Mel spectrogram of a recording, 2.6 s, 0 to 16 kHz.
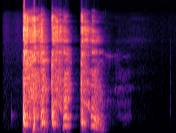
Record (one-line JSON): {"cough_length": "2.6 s", "cough_amplitude": 32767, "cough_signal_mean_std_ratio": 0.42, "survey_phase": "beta (2021-08-13 to 2022-03-07)", "age": "18-44", "gender": "Male", "wearing_mask": "No", "symptom_new_continuous_cough": true, "symptom_runny_or_blocked_nose": true, "symptom_diarrhoea": true, "symptom_fatigue": true, "symptom_fever_high_temperature": true, "symptom_change_to_sense_of_smell_or_taste": true, "symptom_loss_of_taste": true, "symptom_onset": "4 days", "smoker_status": "Current smoker (e-cigarettes or vapes only)", "respiratory_condition_asthma": false, "respiratory_condition_other": false, "recruitment_source": "Test and Trace", "submission_delay": "1 day", "covid_test_result": "Positive", "covid_test_method": "RT-qPCR", "covid_ct_value": 19.7, "covid_ct_gene": "ORF1ab gene"}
